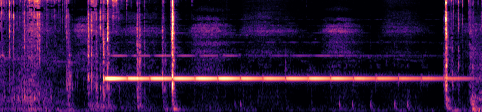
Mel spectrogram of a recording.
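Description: Keys jingling and handling noise, then a vehicle's dashboard warning chime beeping steadily about twice a second, with two sharp clicks.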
